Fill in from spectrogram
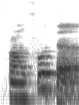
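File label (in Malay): "frankfurter", Malay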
